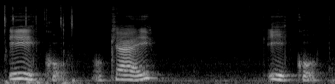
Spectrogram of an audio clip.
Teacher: eco tem esse som fechado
